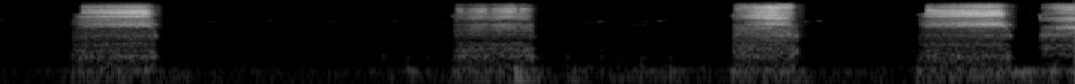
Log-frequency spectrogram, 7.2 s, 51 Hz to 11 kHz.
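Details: Barn owl owlets in their nest box at 9:12 pm, 21 May 2023, one handling a rodent while siblings watch; five harsh hisses at irregular intervals, the last two coming close together.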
